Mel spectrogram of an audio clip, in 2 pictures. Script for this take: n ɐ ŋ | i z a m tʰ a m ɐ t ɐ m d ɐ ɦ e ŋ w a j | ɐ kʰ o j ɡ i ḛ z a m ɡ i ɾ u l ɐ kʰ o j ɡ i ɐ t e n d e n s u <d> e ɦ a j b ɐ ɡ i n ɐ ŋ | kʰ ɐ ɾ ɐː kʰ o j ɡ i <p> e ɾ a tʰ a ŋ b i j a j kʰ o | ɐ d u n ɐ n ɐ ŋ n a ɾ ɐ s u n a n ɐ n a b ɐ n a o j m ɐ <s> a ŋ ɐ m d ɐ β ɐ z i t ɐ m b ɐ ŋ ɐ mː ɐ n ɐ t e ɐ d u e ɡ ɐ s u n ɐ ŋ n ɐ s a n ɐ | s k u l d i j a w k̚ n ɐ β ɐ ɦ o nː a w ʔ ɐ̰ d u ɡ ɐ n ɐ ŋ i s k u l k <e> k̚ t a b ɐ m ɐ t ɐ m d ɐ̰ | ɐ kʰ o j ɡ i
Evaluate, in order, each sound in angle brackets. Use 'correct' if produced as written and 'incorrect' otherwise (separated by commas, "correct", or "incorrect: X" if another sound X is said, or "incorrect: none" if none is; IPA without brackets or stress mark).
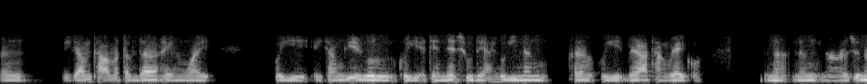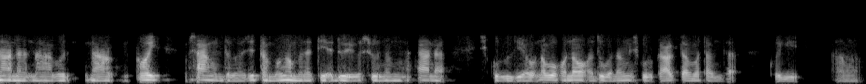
correct, incorrect: b, correct, incorrect: a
